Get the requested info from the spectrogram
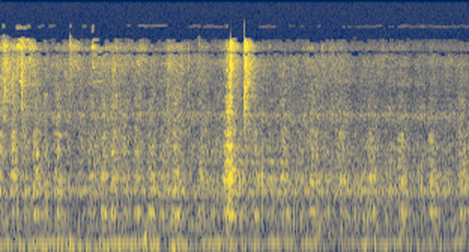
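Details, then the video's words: Rapid, steady panting from Labrador retriever puppy Little John, just woken and alert when filming begins, about two breaths a second of soft huffing air, with a droning low hum beneath and a voice speaking right afterward. "Labrador puppy wakes up in alert when i turn on camera"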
